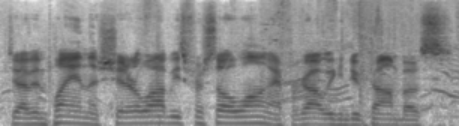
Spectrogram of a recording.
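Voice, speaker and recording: A man's voice: medium pitch, steady tone, fast talker. A man in hyped gamer-bro mode, chatting casually and slangily with teammates during a game stream. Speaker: live-streamer playing an online team shooter. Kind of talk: casual gaming chat with teammates. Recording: loud game music behind voice. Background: game music and effects.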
